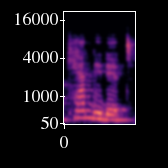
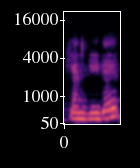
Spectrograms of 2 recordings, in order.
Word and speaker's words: candidate: Và candidate, từ này không đọc là candidate, hãy đọc là candidate, ok?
